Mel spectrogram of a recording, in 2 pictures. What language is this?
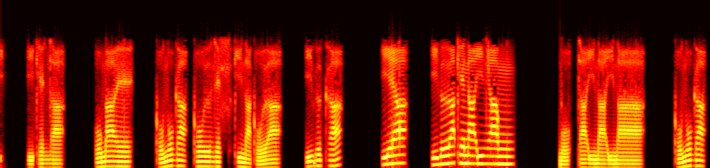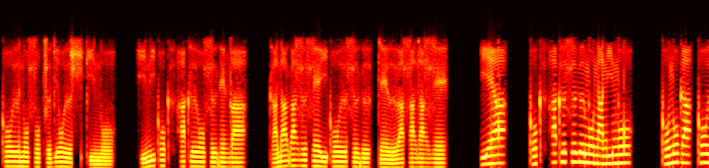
Japanese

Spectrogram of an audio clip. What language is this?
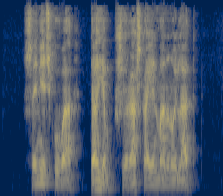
Mari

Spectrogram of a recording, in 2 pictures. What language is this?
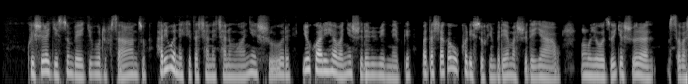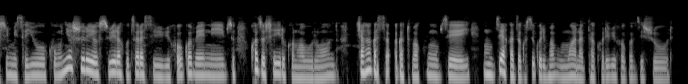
Rundi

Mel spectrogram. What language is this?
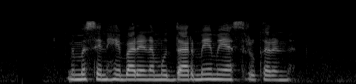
Sinhala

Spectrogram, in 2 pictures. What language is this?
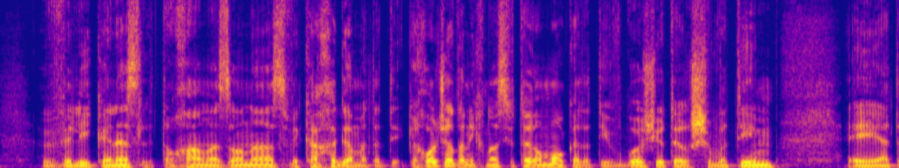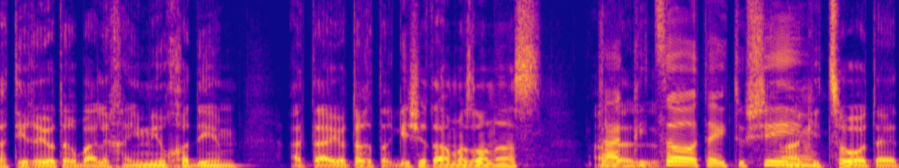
Hebrew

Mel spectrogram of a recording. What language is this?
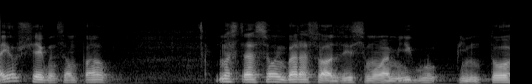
Portuguese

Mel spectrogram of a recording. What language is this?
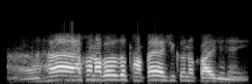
Bangla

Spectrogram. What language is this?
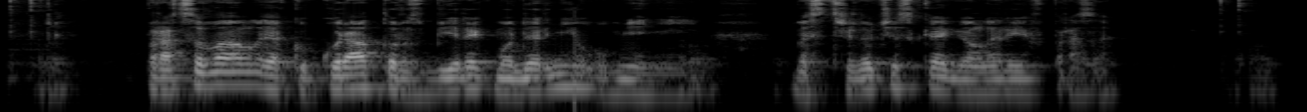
Czech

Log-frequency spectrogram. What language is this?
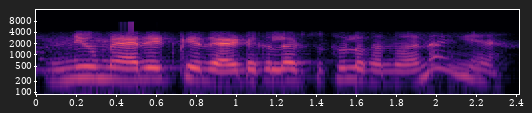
Sindhi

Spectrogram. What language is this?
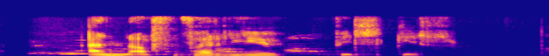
Icelandic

